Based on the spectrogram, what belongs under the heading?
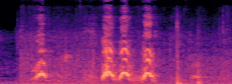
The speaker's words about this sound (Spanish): hay unos perros que le ladran a todo el mundo y me ladran cada vez que llego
